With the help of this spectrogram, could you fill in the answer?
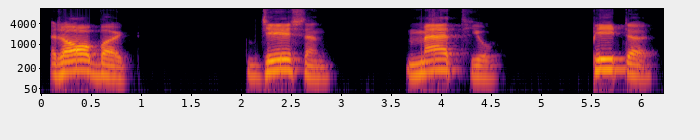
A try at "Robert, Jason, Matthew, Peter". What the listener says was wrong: good, good. You have the stress. Bum, bum.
